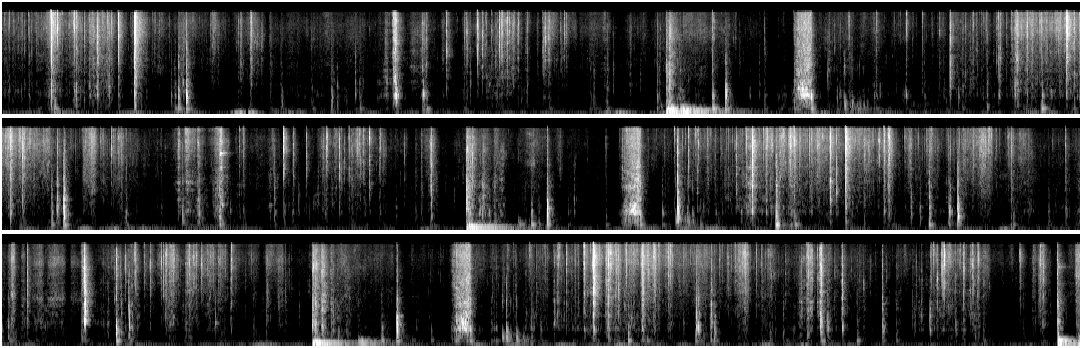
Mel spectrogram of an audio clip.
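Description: Trading-card boxes and their packaging being opened by hand: tearing and crinkling of wrappers and cardboard with many small clicks and rustles. Three dull thumps, the loudest sounds, come at roughly even spacing about nine seconds apart.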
